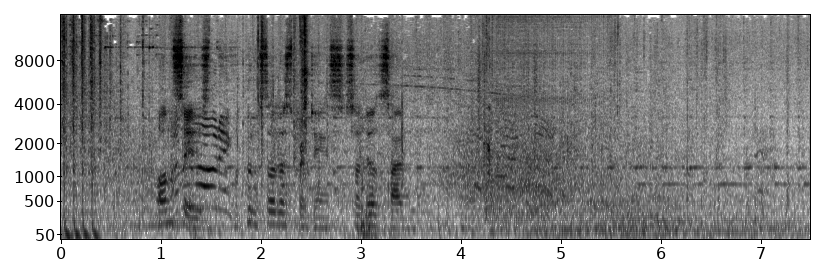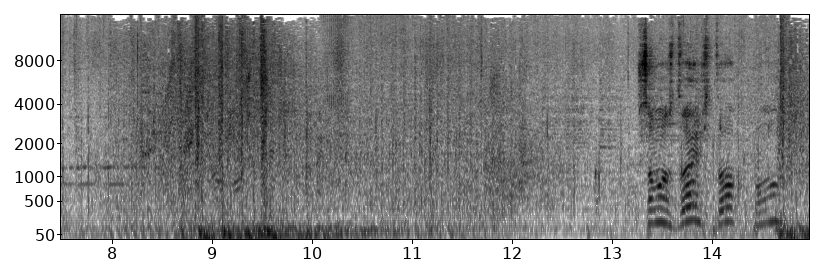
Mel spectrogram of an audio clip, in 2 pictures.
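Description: A young man talks with animation over a microphone.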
